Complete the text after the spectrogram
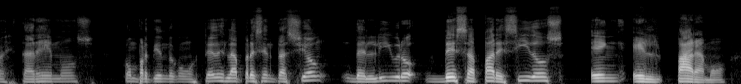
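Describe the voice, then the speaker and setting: A man's voice: mid-range voice, darkish tone, clean tone, no echo, studio quality. A man with a Venezuelan accent presenting and interviewing as a radio host, effusive and wordy, repeating words for emphasis.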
